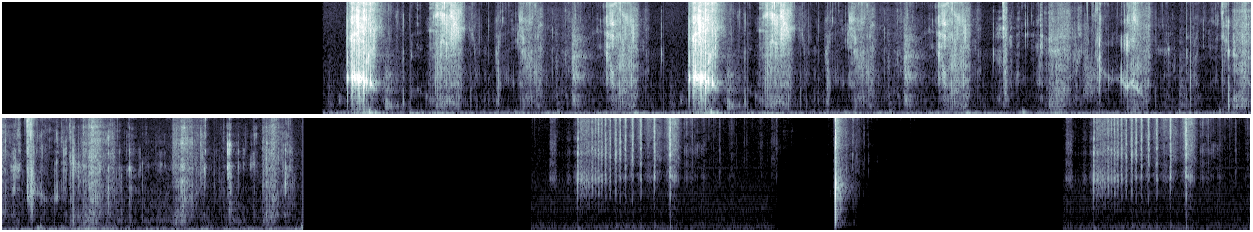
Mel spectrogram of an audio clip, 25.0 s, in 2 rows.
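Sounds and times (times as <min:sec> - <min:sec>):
crunching apple bites: 0:03.2 - 0:15.5, 0:18.2 - 0:19.5, 0:23.2 - 0:24.9.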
